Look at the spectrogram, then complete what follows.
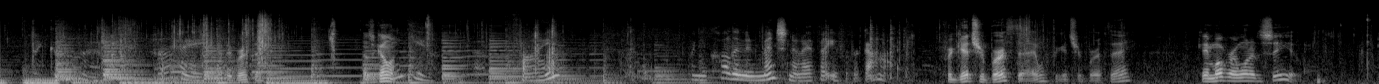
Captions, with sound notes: - Oh, my god. Hi. - Happy birthday. [SMOOCH] How's it going? - Thank you. Fine. When you called and didn't mention it, I thought you forgot. - Forget your birthday? I won't forget your birthday. Came over, I wanted to see you.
